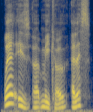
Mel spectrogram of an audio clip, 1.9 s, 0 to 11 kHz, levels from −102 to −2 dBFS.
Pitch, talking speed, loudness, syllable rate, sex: 170 Hz, 130 wpm, -17 LUFS, 5.0 syllables/s, male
